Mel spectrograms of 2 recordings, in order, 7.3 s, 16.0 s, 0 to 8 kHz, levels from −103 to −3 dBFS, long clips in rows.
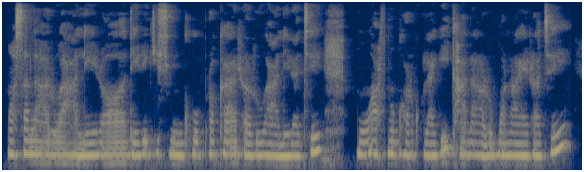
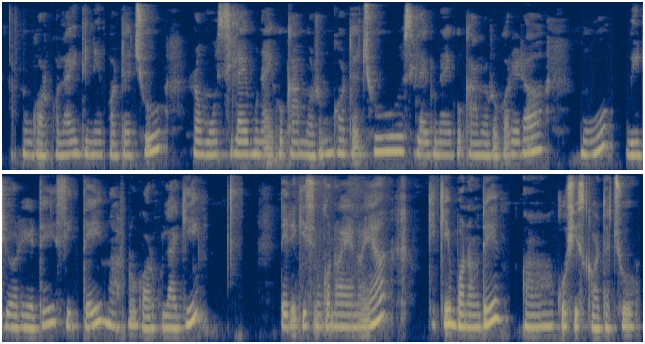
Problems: background sounds at intervals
